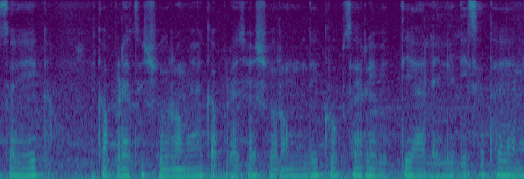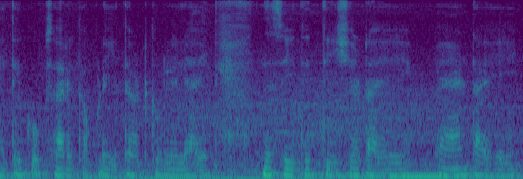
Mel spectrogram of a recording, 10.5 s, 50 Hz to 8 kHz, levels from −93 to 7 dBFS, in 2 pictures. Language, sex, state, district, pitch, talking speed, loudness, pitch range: Marathi, male, Maharashtra, Pune, 110 Hz, 150 wpm, -44 LUFS, 105-120 Hz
